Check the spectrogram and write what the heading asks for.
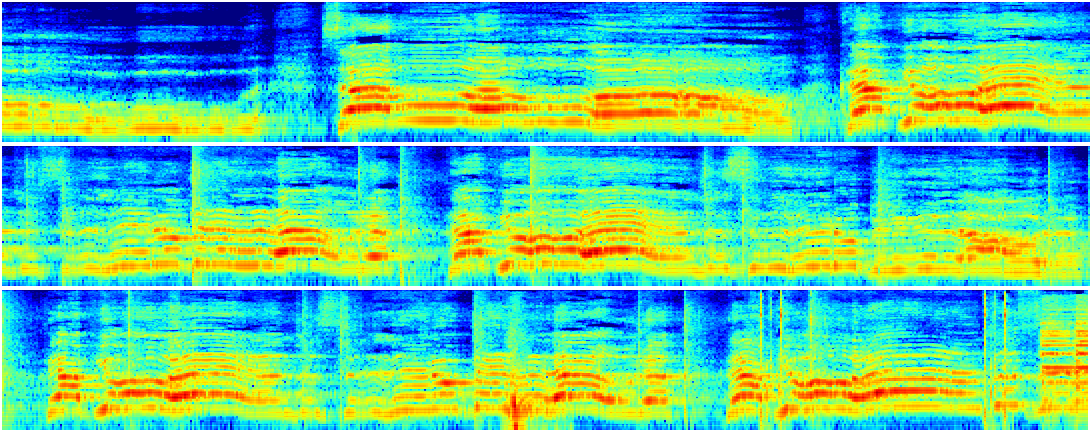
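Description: A woman singing solo without accompaniment, in short phrases full of sliding, ornamented runs and held notes.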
